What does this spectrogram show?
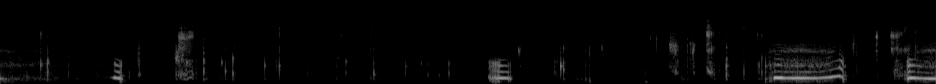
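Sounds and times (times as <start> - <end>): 
kissing: 1.3 - 2.9, 6.5 - 7.7, 8.4 - 9.2.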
